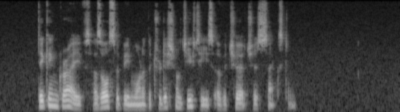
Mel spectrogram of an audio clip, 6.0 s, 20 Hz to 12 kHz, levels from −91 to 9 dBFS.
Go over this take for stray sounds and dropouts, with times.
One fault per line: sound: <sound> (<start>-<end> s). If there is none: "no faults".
no faults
